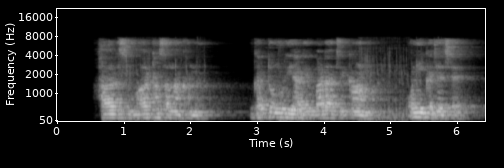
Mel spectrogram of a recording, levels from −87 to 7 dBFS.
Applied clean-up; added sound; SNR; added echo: none; Gurgling; 17 dB; reverberation time 0.9 s.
